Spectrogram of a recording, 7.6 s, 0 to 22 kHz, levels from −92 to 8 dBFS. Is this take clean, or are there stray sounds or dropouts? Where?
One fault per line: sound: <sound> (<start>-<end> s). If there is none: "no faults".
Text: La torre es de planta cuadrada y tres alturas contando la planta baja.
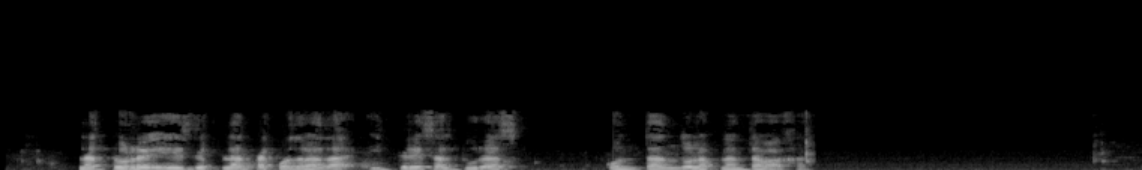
no faults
